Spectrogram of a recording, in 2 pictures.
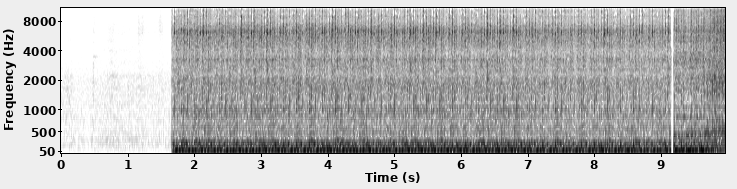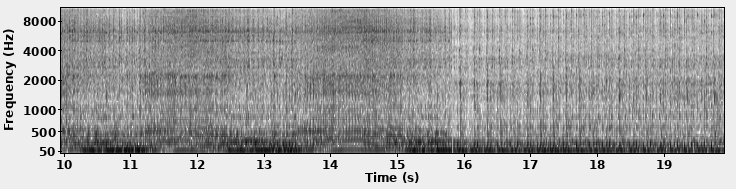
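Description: A 1967 Triumph T100C motorcycle, a barn-find desert sled, starts with a loud burst and runs steadily up close, idling with a mechanical knock before revving twice in quick rising-and-falling swells, then settling back to a steady idle.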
